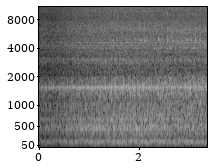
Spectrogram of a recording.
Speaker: where it it barely starts to chirp where the Metal's touching the metal and that's basically how you want to set your zero point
